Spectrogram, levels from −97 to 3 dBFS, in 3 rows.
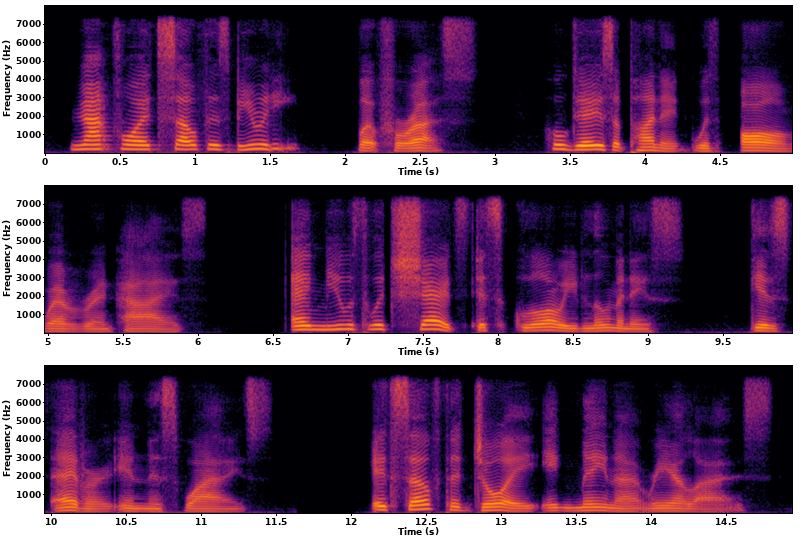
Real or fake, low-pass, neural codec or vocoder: fake; 7.2 kHz; codec, 16 kHz, 0.5 kbps, FunCodec, trained on Chinese and English, 25 frames a second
